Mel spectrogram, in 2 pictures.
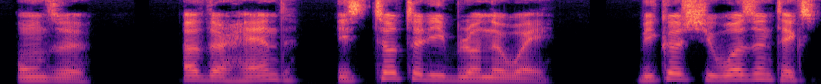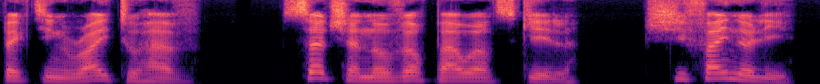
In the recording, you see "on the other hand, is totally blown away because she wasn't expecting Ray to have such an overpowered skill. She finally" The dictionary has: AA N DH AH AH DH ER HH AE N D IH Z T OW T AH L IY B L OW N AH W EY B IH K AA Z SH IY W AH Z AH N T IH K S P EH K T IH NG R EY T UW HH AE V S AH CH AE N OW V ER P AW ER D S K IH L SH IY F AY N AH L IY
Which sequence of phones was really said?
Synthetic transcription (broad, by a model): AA N DH AH AH DH ER HH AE N D IH Z T OW T AH L IY B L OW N AH W EY B IH K AA Z SH IY W AH Z AH N T IH K S P EH K T IH NG R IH T UW HH AE V S AH CH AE N OW V ER P AW ER D S K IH L SH IY F AY N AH L IY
